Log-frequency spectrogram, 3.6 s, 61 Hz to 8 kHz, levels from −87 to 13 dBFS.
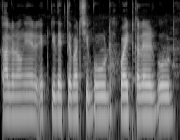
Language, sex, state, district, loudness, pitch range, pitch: Bengali, male, Tripura, Unakoti, -19 LUFS, 140-145 Hz, 145 Hz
